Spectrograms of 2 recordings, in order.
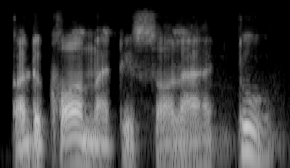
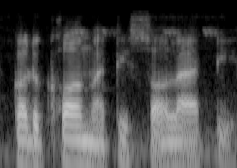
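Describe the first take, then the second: First: The last word ends with a u vowel. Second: The last word ends with an i vowel. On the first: The speaker calls it right. "harus bukan kodok mati solati" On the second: The speaker calls it wrong.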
